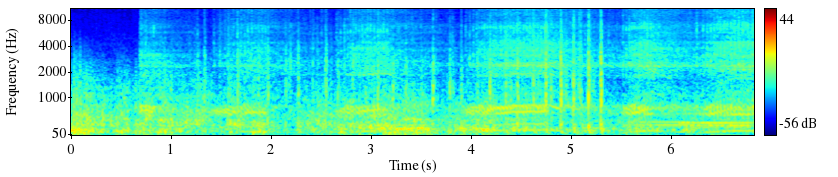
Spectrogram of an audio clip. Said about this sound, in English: He has a chainsaw, Marty.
